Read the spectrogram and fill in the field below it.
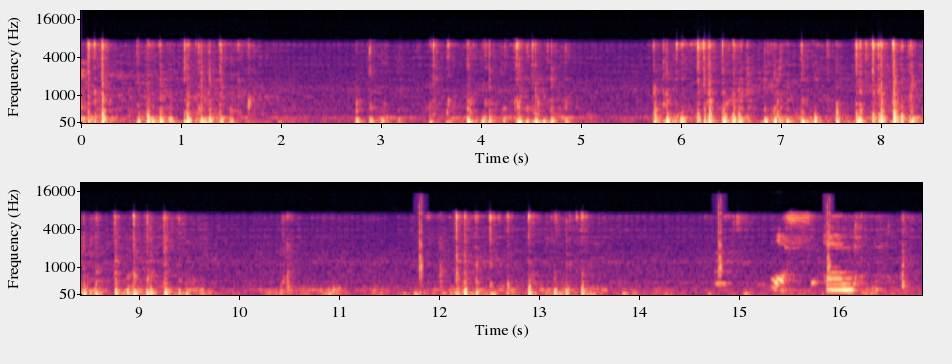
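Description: Someone types HTML paragraph text on a computer keyboard in quick, irregular bursts of close key clicks, separated by short pauses and a few louder isolated taps.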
